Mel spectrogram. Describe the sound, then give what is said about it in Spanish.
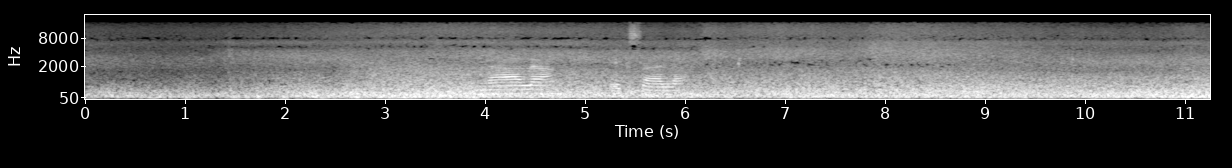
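Steady ocean surf rolls and washes continuously, a broad rushing roar with gentle swells, while a calm voice speaks softly over it partway through. “Visualiza cómo las olas van y vienen.”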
